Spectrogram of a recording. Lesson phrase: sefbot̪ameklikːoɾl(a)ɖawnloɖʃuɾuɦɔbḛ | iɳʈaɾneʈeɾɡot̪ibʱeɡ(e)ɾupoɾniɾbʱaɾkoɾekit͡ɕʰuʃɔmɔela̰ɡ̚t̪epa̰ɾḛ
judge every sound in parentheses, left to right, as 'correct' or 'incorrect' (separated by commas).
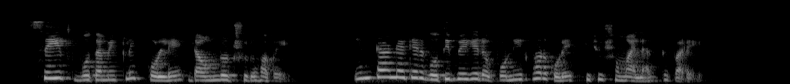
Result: incorrect, correct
